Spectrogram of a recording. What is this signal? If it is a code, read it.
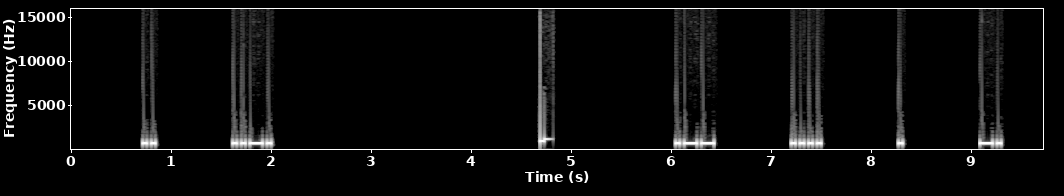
Morse code, heard as a keyed tone, about 28 wpm, spaced as for 10 wpm, 700 Hz. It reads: IF WHEN
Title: 6x Character Spacing - Top 100 Words - 28wpm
